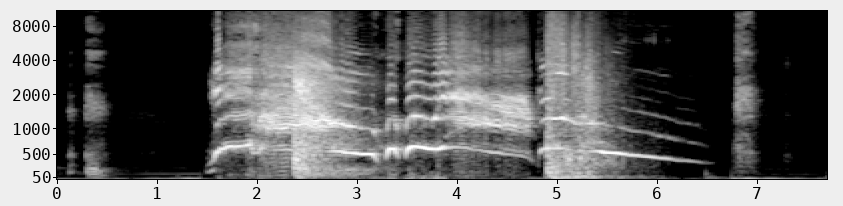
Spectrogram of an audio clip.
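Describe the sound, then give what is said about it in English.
A loud shouted Civil War cavalry battle cry, the Michigan yell: long hoarse drawn-out yelling in two sustained bursts, the second trailing off as its pitch falls. “Now then, you're probably thinking to yourselves, listeners, what is a Michigan yell? Well, it's,”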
